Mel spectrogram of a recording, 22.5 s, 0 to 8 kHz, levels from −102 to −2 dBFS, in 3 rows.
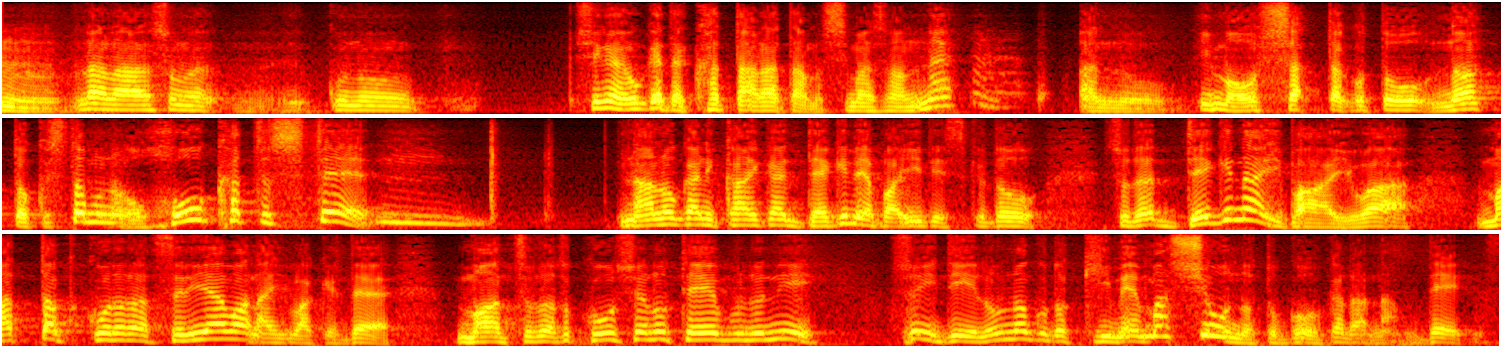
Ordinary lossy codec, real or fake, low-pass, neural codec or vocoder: none; fake; none; codec, 16 kHz, 0.4 kbps, LongCat-Audio-Codec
